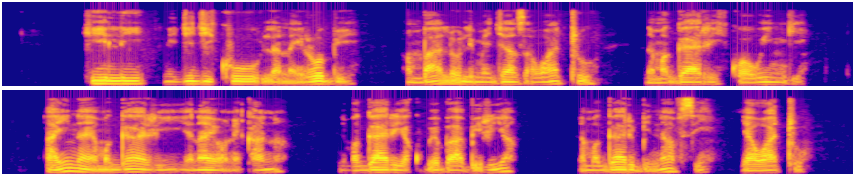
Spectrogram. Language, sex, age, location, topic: Swahili, male, 25-35, Nairobi, government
